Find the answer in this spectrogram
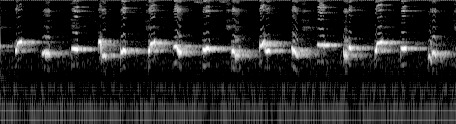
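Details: Yellow-vented bulbul singing a relaxed ropelan-style song meant for other bulbuls to copy: a quick, bubbly run of short whistled notes, each sliding down or up, about four per second with no gaps, over a low steady hum.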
